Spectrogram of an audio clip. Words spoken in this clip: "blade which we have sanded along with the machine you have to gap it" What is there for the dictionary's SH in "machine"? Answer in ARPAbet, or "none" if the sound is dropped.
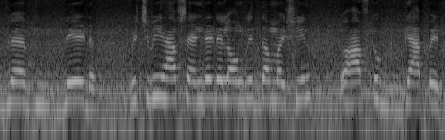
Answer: SH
